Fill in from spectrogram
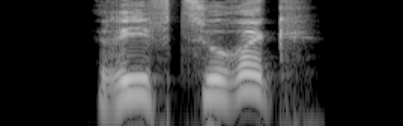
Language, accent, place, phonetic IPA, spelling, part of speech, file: German, Germany, Berlin, [ˌʁiːf t͡suˈʁʏk], rief zurück, verb, De-rief zurück.ogg
- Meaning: first/third-person singular preterite of zurückrufen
